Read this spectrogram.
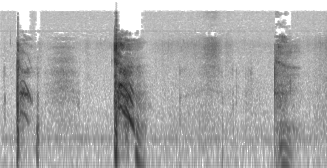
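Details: Three separate sharp coughs spaced a couple of seconds apart in a quiet room; isolated coughing.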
